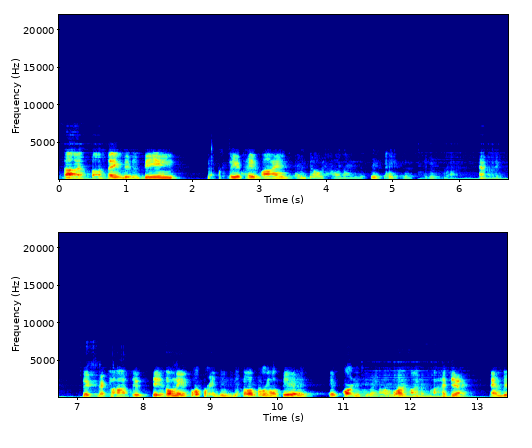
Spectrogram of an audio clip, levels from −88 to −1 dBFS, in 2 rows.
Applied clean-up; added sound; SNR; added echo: neural mask model DeepFilterNet 3.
